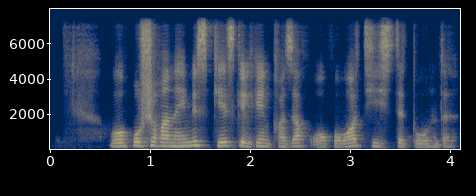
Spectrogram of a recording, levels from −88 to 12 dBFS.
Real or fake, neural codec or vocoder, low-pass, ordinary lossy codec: fake; codec, 16 kHz, 0.7 kbps, FocalCodec; 7.2 kHz; none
